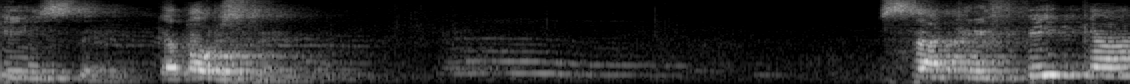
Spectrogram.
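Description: A young woman speaks with feeling through a microphone in a large, echoing room.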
